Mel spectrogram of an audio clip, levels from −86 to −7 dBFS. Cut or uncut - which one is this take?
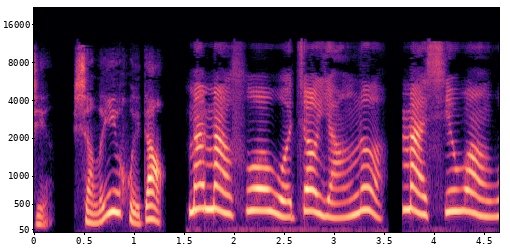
cut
